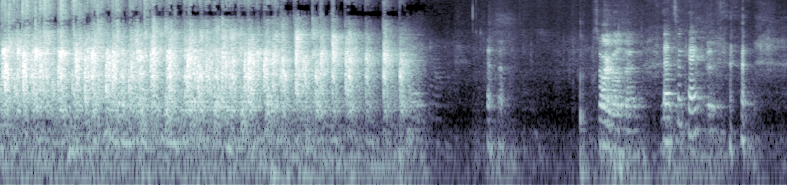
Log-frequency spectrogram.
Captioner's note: applause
